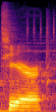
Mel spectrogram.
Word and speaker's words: TYR: little unfamiliar to you t y r pronounced tier they originally started in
